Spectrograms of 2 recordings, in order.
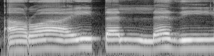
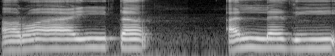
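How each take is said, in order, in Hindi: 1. शब्द बिना किसी रुकावट के आपस में मिलाकर पढ़े जाते हैं। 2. दूसरे शब्द से पहले रुकना है। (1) "यहाँ पर हमको मिला के पढ़ना है" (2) "हम अराइता पे रुक गए"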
